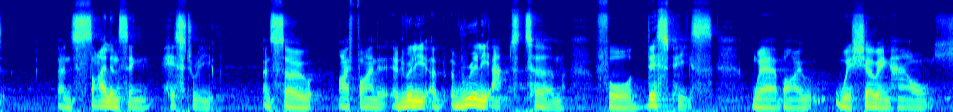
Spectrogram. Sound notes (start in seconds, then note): none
